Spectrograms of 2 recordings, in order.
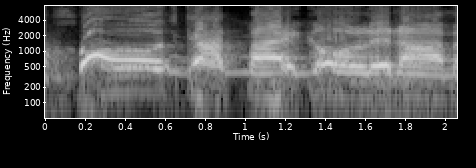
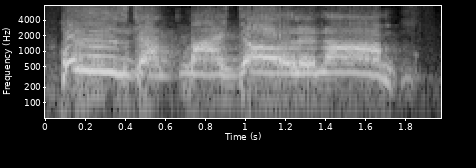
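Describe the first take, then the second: First: Slow, loud, eerie ghost call; ghostly shout. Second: High, loud, slow ghostly shriek. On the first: Ghost right behind the mean man, slow eerie shout. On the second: Ghost outside the house demanding its arm, high shriek. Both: Acted.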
